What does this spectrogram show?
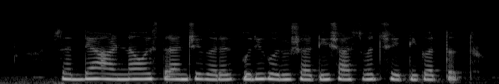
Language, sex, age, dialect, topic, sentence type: Marathi, female, 25-30, Southern Konkan, agriculture, statement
